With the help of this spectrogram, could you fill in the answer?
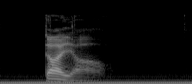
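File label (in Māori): "taiao", Māori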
